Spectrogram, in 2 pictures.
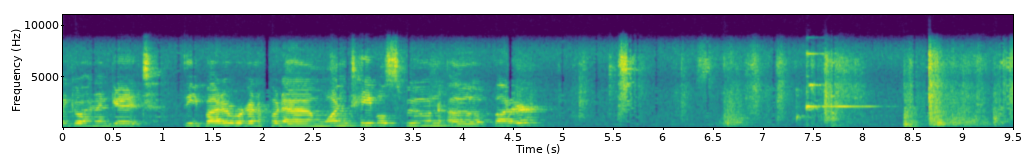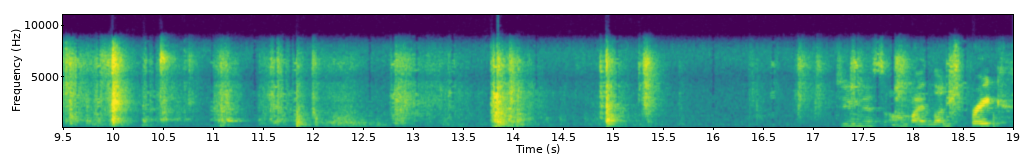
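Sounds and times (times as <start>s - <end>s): doors and drawers opening and shutting: 6.6s - 15.5s
short high beep: 7.4s - 8.3s.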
